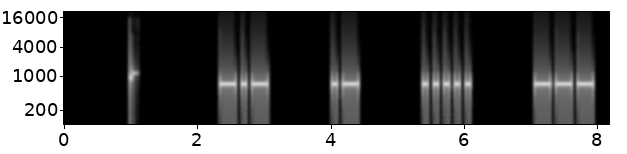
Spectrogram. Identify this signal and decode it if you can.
Morse code, heard as a keyed tone, about 15 wpm, spaced as for 7 wpm, 700 Hz. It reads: KA5O
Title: USA Call Signs - 4x Character Spacing - 15wpm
